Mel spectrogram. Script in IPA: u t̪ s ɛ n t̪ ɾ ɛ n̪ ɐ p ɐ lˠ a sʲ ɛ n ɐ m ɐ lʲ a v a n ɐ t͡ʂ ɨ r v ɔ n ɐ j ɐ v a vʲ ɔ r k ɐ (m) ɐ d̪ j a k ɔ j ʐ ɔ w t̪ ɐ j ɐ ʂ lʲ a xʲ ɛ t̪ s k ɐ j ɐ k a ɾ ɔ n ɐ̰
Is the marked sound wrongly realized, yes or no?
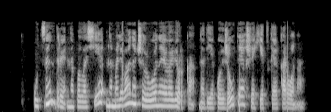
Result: yes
